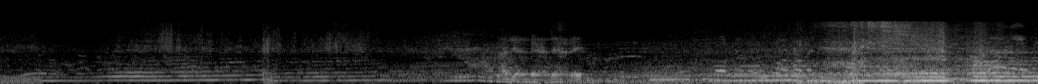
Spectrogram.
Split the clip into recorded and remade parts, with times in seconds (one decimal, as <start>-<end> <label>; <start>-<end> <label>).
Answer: 0.0-4.7 recorded; 4.7-6.2 remade; 6.2-10.4 recorded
